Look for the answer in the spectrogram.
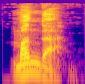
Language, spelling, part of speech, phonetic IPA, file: Russian, манда, noun, [mɐnˈda], Ru-манда.ogg
- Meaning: pussy, cunt, twat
